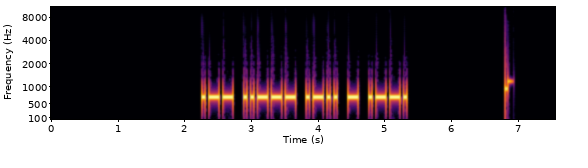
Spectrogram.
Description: Morse code, heard as a keyed tone, about 23 wpm, 700 Hz. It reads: W2LTP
